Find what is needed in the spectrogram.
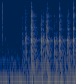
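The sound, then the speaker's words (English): During a quiz game, a contestant clicks an answer button over and over in a quick, slightly uneven rhythm, each click sharp and light. The clicks are faint against a low background hum, with no voices. “He's still clicking the button. He didn't stop.”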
